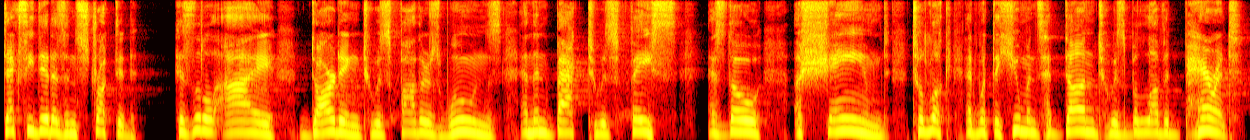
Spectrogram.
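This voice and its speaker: A man narrating a horror audiobook in a dramatic, deliberate style with weighty pauses. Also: high-pitched.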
